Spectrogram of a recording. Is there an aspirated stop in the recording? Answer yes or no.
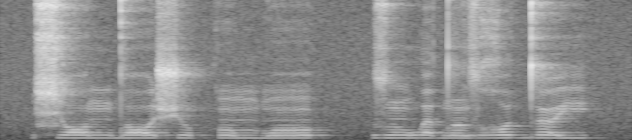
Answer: no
